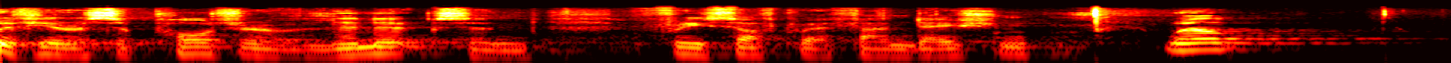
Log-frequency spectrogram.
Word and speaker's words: Linux: name likeness it was named as Linux or Linux or some people pronounce it and Linux is the kernel that runs within Ganu and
